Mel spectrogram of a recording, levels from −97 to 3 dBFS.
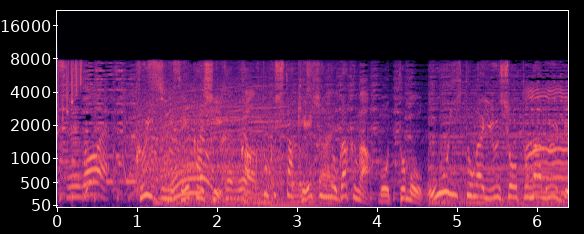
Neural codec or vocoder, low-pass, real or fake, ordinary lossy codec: none; none; real; none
